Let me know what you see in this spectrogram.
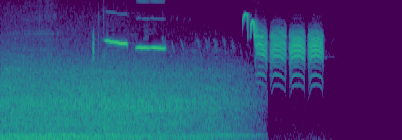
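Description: Small songbirds calling: two clear whistled notes, the second a little lower, then a high falling note followed by three quick, rough repeated notes.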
